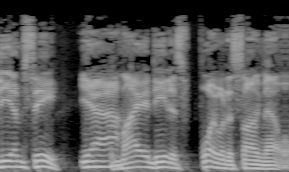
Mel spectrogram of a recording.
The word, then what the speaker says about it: Adidas: We pronounce Adidas wrong. It's supposed to be Adidas. Uh, slight emphasis on the first syllable, not an Adidas as we stress the second syllable.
